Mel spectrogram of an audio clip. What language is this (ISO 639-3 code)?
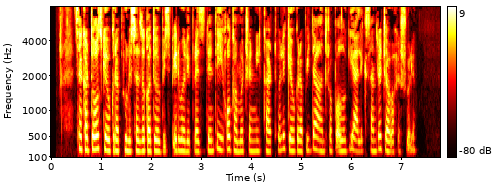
kat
